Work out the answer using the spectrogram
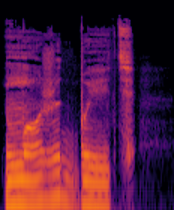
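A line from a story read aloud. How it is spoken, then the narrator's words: Drawling. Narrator (Russian): протянула Лара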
